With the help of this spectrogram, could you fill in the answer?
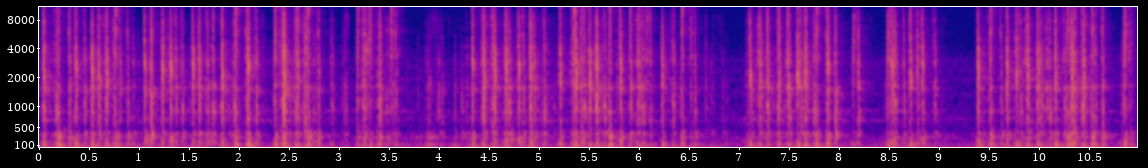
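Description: A compact backlit mechanical keyboard with round plastic typewriter-style keycaps is typed on quickly with the fingertips of both hands. Bursts of bright, sharp clicks and clacks come in uneven runs, broken by short pauses. Each keystroke stops almost instantly with no ring.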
